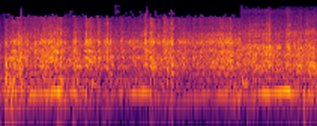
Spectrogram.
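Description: Countertop blender running hard on frozen milk cubes with powdered chocolate, its motor hum wavering up and down in pitch as the load shifts. It is struggling: the liquid spins while the frozen chunks stay whole, so the blender is not powerful enough for the job.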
